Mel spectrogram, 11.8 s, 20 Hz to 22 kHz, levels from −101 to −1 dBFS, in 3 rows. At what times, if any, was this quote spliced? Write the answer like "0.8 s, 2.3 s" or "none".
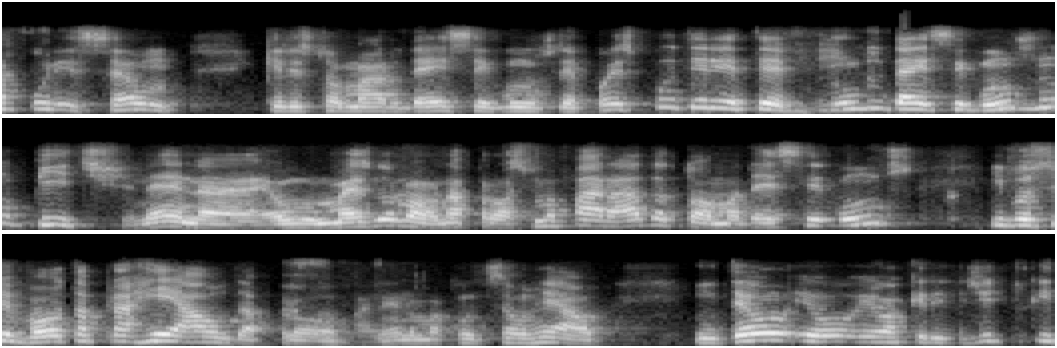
none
